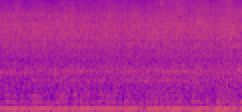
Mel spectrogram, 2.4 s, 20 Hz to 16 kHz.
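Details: 1994 Toyota Supra RZ after injector cleaning and fixing a vacuum leak at a leaking injector seal: steady, even low idle with smooth rumble, no ticking or hissing; engine healthy and settled.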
